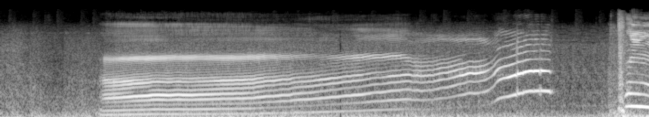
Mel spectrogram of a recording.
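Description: A young man draws out a long, loud vocal sound that rises in pitch at the end.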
